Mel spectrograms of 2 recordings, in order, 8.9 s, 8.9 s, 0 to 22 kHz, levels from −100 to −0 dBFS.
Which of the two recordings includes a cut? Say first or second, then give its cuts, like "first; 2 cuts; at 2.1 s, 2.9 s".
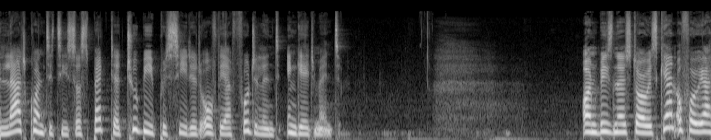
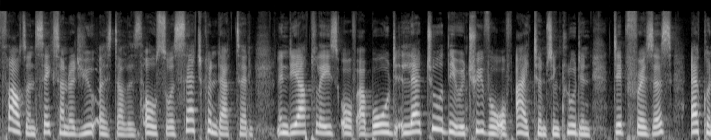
second; 1 cut; at 1.8 s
